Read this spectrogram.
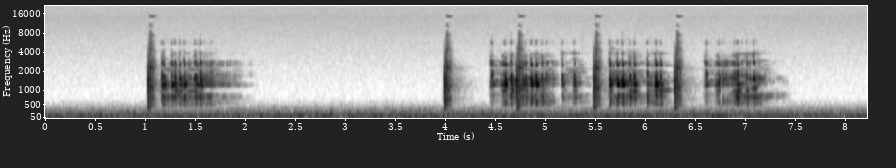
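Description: A game menu clicks with a short chime each time a selection changes.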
